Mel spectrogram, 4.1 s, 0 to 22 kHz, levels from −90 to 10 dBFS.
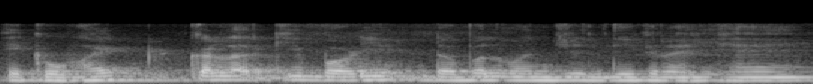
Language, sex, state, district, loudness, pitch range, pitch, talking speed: Hindi, male, Maharashtra, Gondia, -16 LUFS, 120-135 Hz, 125 Hz, 145 wpm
